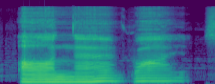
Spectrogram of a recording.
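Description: A man's deep voice intoning two drawn-out sounds, the first about a second long and the second shorter, held at a low, nearly steady pitch like a chant.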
